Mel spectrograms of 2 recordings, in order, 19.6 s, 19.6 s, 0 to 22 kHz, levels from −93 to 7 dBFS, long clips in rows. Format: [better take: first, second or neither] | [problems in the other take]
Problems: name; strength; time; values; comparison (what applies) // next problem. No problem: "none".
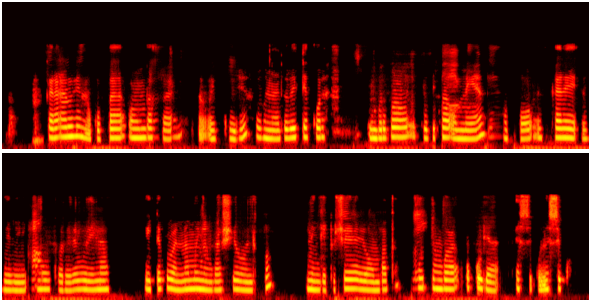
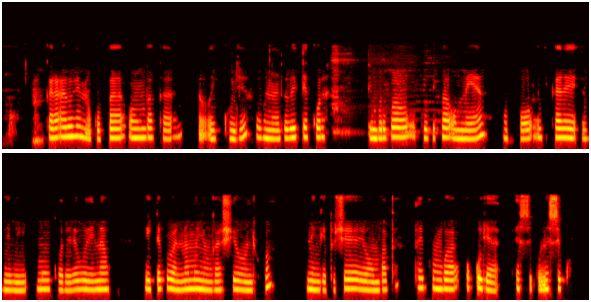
second | noise reduction (neural mask model Resemble Enhance denoiser)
